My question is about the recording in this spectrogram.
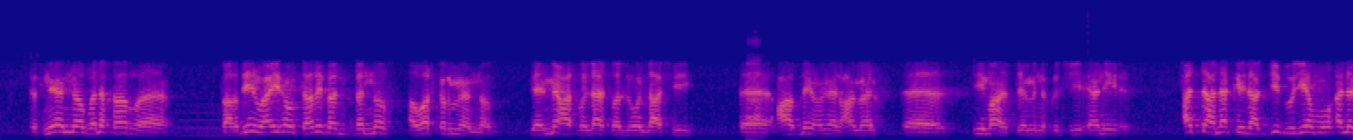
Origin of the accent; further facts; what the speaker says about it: Iraq; اقول لك من العراق انا،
